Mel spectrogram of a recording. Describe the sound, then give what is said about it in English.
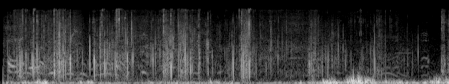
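Broken-down cockle shells crunching under footsteps while walking ashore on a South Australian Spencer Gulf beach: many dense, gritty crunches in a continuous, loud stream. “That's the sound of broken down cockle shells crunching under my feet as I walk ashore.”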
